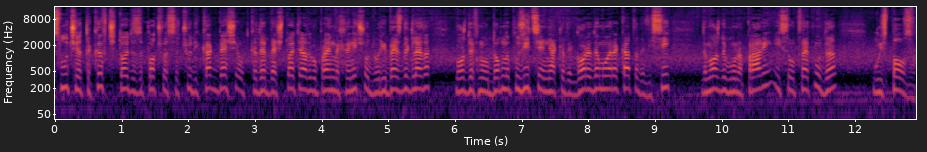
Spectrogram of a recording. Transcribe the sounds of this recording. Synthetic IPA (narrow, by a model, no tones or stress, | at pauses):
slˠut͡ʃəjət̪ɐkɤft͡ʃɛ̥t̪ɔjd̪ɐzɐpɔt͡ʃvəd̪ɐsɐt͡ʃud̪ikakbɛʃɛot̪kɐd̪ɛbɛʃɛ̥t̪ɔjt̪ɾʲavəd̪əɡopɾavimɛxɐnit͡ʃnod̪ʊɾibɛzd̪ɐɡlɛd̪ə | mɔʒɛd̪ɐɛfnəod̪ɔbnəpozit̪sijənʲakəd̪ɛɡɔɾɛd̪ɐmʊɛɾɐkat̪əd̪ɐvisi | d̪ɐmɔʒɛd̪ɐɡonɐpɾaviːsəot̪vɛt̪nod̪ɐ | ɡoispɔlˠzvɐ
